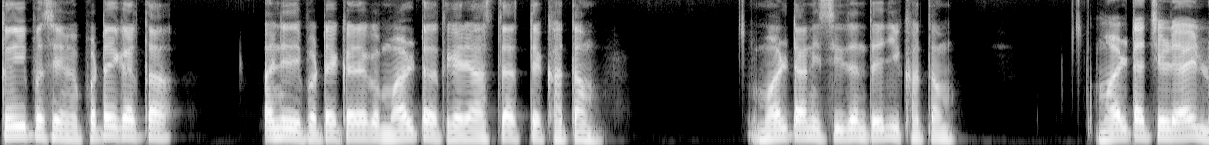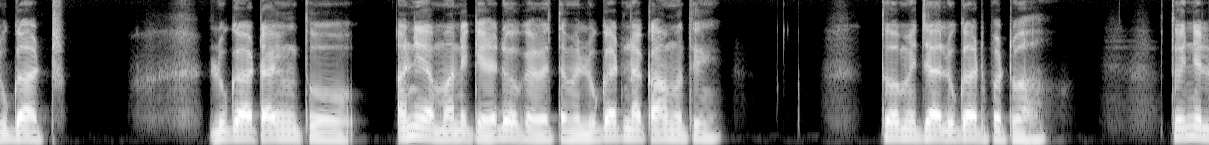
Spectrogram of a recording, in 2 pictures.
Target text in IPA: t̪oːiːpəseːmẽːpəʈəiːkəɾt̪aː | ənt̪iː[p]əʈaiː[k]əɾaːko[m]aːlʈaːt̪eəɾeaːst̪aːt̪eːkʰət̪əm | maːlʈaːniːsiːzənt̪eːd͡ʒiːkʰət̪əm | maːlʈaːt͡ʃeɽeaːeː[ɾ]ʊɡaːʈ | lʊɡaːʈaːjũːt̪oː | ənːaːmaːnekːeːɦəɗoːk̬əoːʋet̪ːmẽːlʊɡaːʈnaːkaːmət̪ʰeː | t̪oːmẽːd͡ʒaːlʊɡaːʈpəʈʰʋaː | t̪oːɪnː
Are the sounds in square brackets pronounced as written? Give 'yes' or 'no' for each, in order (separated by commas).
yes, yes, yes, no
